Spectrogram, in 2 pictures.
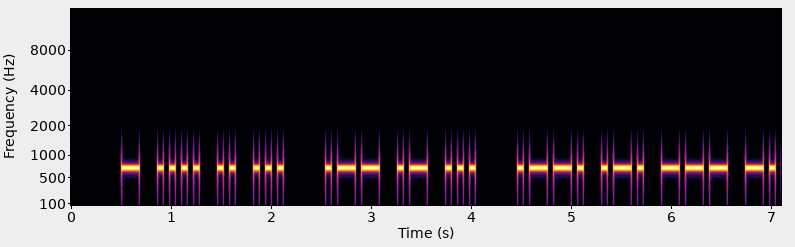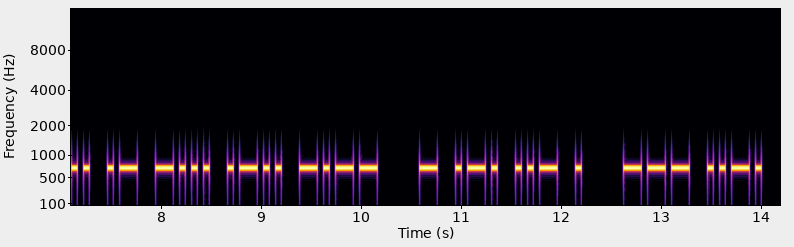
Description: Morse code, heard as a keyed tone, about 20 wpm, 700 Hz. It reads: THIS WAS PROBABLY TRUE OF
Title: Sentences from Top 700 Words 20wpm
